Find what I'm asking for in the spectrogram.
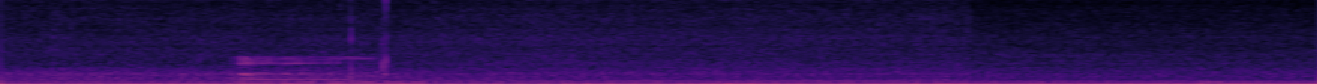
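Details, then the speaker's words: Ford SVT Focus idling after installing a Steeda rear engine mount (fitted upside-down in this clip): steady, deep even idle with no rattles or random vibration buzzes that were heard before. "but now you don't you don't hear all those random noises so excited to see how it's gonna be when I Drive it"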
